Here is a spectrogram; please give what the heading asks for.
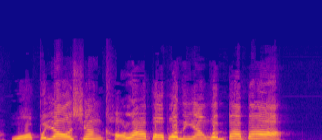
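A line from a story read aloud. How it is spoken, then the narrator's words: Cub shouting. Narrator (Chinese): 熊宝宝叫道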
